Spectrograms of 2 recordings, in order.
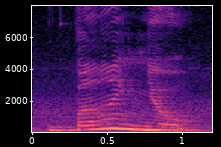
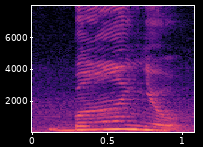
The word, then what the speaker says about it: banho: We've got banho, banho. It's not ba, okay? Not banho, it's ban, banho, which means shower.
